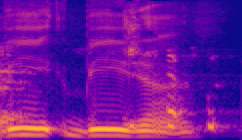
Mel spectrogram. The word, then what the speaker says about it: Bichon: Yeah, it's like the mustard Dijon, but with a B. Yeah. Bichon. Yeah, like Bichon mustard.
